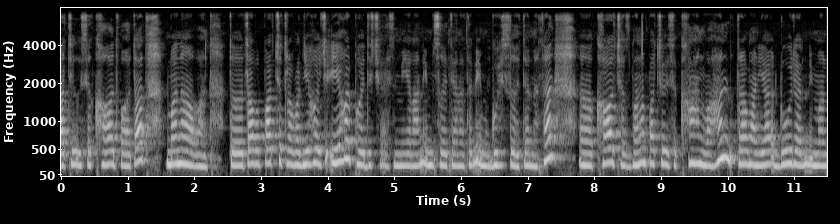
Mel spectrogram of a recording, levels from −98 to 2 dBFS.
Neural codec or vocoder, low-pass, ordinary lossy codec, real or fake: none; 7.2 kHz; none; real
